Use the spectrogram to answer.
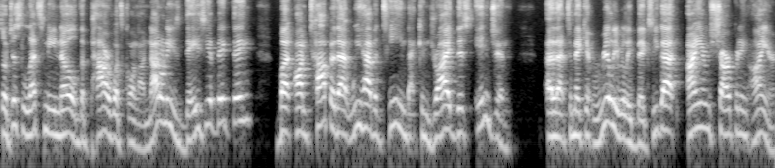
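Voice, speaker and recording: A man speaks loudly and at a fairly quick pace, his pitch high and his tone animated. His intonation is lively, and the recording is very clean with a silent background. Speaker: network marketing team leader. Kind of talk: motivational speech on a group call.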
